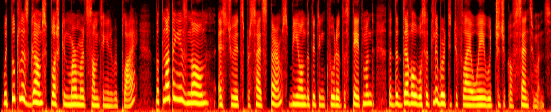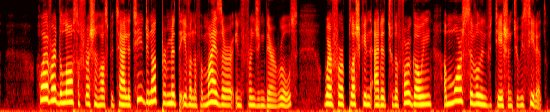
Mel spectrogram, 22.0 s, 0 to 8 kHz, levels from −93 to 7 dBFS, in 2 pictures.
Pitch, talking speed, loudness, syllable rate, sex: 220 Hz, 175 wpm, -20 LUFS, 5.7 syllables/s, female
